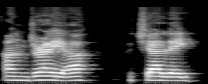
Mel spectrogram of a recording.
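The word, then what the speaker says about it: Andrea Bocelli: So his name is pronounced Andrea Pacelli. But of course, it would be Andrea. My best friend is called Andrea. So Andrea Pacelli was the answer.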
